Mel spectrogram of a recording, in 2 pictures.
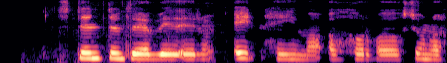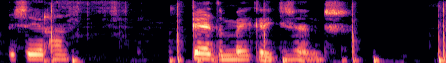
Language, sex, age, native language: Icelandic, male, 18-19, Icelandic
